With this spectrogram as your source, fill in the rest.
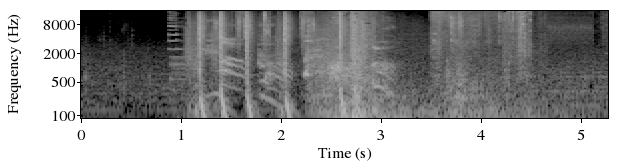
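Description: Blows land with heavy thuds in a brief fight.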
